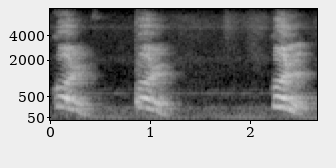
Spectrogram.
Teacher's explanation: কফ উচ্চারণ হবে কণ্ঠনালীর শুরু থেকে সেজন্য আমরা কিভাবে উচ্চারণ করব কুল কুল কুল এইখান থেকে কুল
